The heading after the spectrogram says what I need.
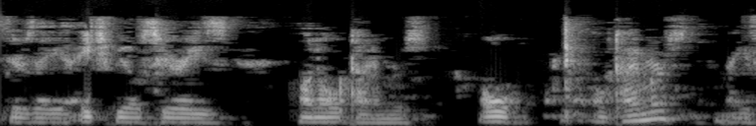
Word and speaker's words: Alzheimer's: a HBO series on Old Timers all all-timers and I guess it's a couple timers it's alh em my ner or something like that uh not spelled like Alzheimer's but pronounce like Old Timers it was interesting it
